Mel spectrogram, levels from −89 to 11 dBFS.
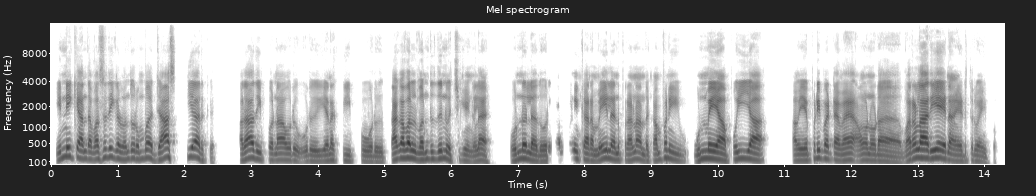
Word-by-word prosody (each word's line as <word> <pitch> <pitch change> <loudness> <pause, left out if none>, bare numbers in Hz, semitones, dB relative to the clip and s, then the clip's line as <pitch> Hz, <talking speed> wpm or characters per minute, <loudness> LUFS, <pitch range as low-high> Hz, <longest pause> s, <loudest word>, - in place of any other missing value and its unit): இன்னைக்கு 190 +2 +1
அந்த 150 -1 -1
வசதிகள் 160 0 -2
வந்து 150 +4 -4
ரொம்ப 155 +4 -3 0.2
ஜாஸ்தியா 180 +3 0
இருக்கு. 100 -6 -12 0.4
அதாவது 155 +5 +2
இப்ப 130 -1 -7
நான் 125 0 +1
ஒரு, 120 -1 -4
ஒரு 110 +1 -4 0.2
எனக்கு 120 0 -5
இப்ப 110 +1 -21
ஒரு 100 -1 -4 0.2
தகவல் 160 +3 +5
வந்ததுன்னு 145 +2 0
வச்சுக்கங்களேன், 115 -1 -3 0.4
ஒண்ணும் 155 +5 +3
இல்ல, 130 - +2
அது 110 - -3
ஒரு 105 - -10
கம்பெனிக்காரன் 130 -8 -3
மெயில் 155 +1 +2
அனுப்புறான்னா, 130 +2 -2
அந்த 115 -1 -5
கம்பெனி 145 +5 -2 0.4
உண்மையா? 150 -2 +5 0.2
பொய்யா? 145 -1 +3 0.5
அவன் 115 +1 -1
எப்படிப்பட்டவன்? 130 -4 0
அவனோட 120 -1 0 0.4
வரலாறையே 165 0 +6
நான் 115 -2 0
எடுத்துருவேன் 110 -3 -6
இப்போ. - - -28
140 Hz, 150 wpm, -23 LUFS, 120-160 Hz, 0.5 s, வரலாறையே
